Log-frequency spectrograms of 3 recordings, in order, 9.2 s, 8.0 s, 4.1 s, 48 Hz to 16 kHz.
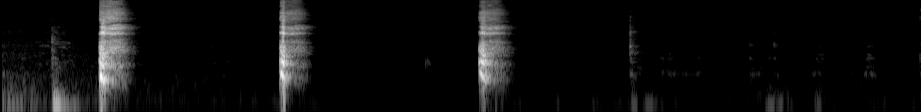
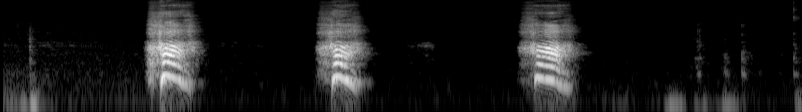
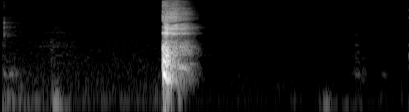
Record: {"three_cough_length": "9.2 s", "three_cough_amplitude": 32768, "three_cough_signal_mean_std_ratio": 0.16, "exhalation_length": "8.0 s", "exhalation_amplitude": 32768, "exhalation_signal_mean_std_ratio": 0.27, "cough_length": "4.1 s", "cough_amplitude": 32768, "cough_signal_mean_std_ratio": 0.16, "survey_phase": "beta (2021-08-13 to 2022-03-07)", "age": "65+", "gender": "Female", "wearing_mask": "No", "symptom_none": true, "smoker_status": "Never smoked", "respiratory_condition_asthma": false, "respiratory_condition_other": false, "recruitment_source": "REACT", "submission_delay": "2 days", "covid_test_result": "Negative", "covid_test_method": "RT-qPCR", "influenza_a_test_result": "Negative", "influenza_b_test_result": "Negative"}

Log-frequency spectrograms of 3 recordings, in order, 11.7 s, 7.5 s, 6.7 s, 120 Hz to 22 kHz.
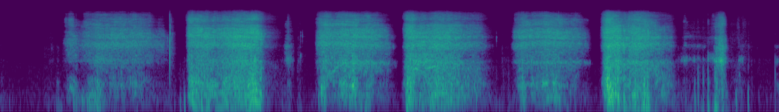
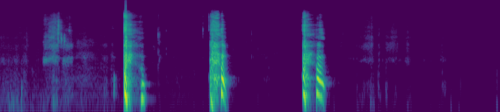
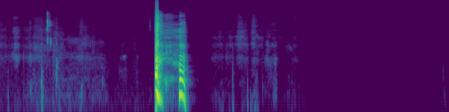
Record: {"exhalation_length": "11.7 s", "exhalation_amplitude": 11678, "exhalation_signal_mean_std_ratio": 0.66, "three_cough_length": "7.5 s", "three_cough_amplitude": 32767, "three_cough_signal_mean_std_ratio": 0.19, "cough_length": "6.7 s", "cough_amplitude": 32768, "cough_signal_mean_std_ratio": 0.13, "survey_phase": "beta (2021-08-13 to 2022-03-07)", "age": "45-64", "gender": "Male", "wearing_mask": "No", "symptom_fever_high_temperature": true, "symptom_headache": true, "symptom_other": true, "symptom_onset": "7 days", "smoker_status": "Never smoked", "respiratory_condition_asthma": false, "respiratory_condition_other": false, "recruitment_source": "Test and Trace", "submission_delay": "5 days", "covid_test_result": "Positive", "covid_test_method": "RT-qPCR", "covid_ct_value": 15.6, "covid_ct_gene": "ORF1ab gene", "covid_ct_mean": 15.8, "covid_viral_load": "6600000 copies/ml", "covid_viral_load_category": "High viral load (>1M copies/ml)"}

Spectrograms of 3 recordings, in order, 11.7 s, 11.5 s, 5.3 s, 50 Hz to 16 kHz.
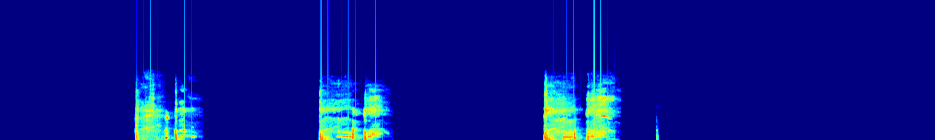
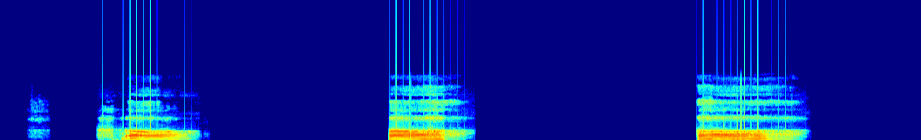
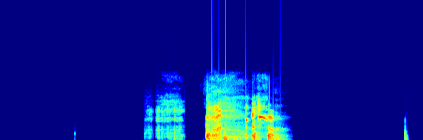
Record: {"three_cough_length": "11.7 s", "three_cough_amplitude": 27705, "three_cough_signal_mean_std_ratio": 0.26, "exhalation_length": "11.5 s", "exhalation_amplitude": 30256, "exhalation_signal_mean_std_ratio": 0.37, "cough_length": "5.3 s", "cough_amplitude": 32768, "cough_signal_mean_std_ratio": 0.28, "survey_phase": "beta (2021-08-13 to 2022-03-07)", "age": "65+", "gender": "Male", "wearing_mask": "No", "symptom_runny_or_blocked_nose": true, "smoker_status": "Never smoked", "respiratory_condition_asthma": false, "respiratory_condition_other": false, "recruitment_source": "REACT", "submission_delay": "3 days", "covid_test_result": "Negative", "covid_test_method": "RT-qPCR"}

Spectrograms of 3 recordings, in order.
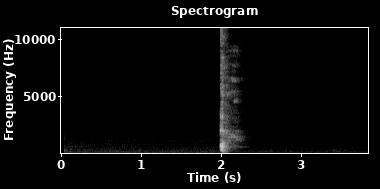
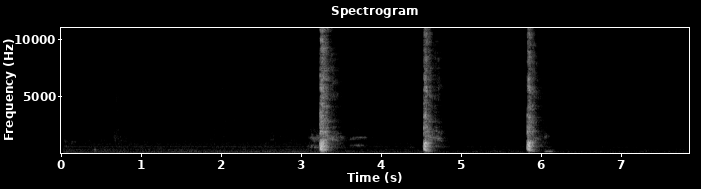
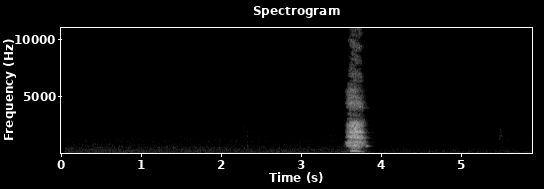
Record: {"cough_length": "3.8 s", "cough_amplitude": 32516, "cough_signal_mean_std_ratio": 0.14, "three_cough_length": "7.9 s", "three_cough_amplitude": 28404, "three_cough_signal_mean_std_ratio": 0.15, "exhalation_length": "5.9 s", "exhalation_amplitude": 18079, "exhalation_signal_mean_std_ratio": 0.18, "survey_phase": "beta (2021-08-13 to 2022-03-07)", "age": "18-44", "gender": "Female", "wearing_mask": "Yes", "symptom_runny_or_blocked_nose": true, "symptom_change_to_sense_of_smell_or_taste": true, "smoker_status": "Never smoked", "respiratory_condition_asthma": false, "respiratory_condition_other": false, "recruitment_source": "Test and Trace", "submission_delay": "2 days", "covid_test_result": "Positive", "covid_test_method": "RT-qPCR", "covid_ct_value": 19.4, "covid_ct_gene": "ORF1ab gene", "covid_ct_mean": 20.1, "covid_viral_load": "250000 copies/ml", "covid_viral_load_category": "Low viral load (10K-1M copies/ml)"}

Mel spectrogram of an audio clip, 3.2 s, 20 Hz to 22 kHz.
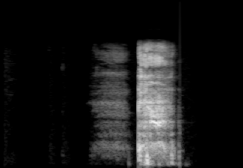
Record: {"cough_length": "3.2 s", "cough_amplitude": 30816, "cough_signal_mean_std_ratio": 0.29, "survey_phase": "beta (2021-08-13 to 2022-03-07)", "age": "18-44", "gender": "Male", "wearing_mask": "No", "symptom_cough_any": true, "smoker_status": "Ex-smoker", "respiratory_condition_asthma": false, "respiratory_condition_other": false, "recruitment_source": "Test and Trace", "submission_delay": "2 days", "covid_test_result": "Positive", "covid_test_method": "LFT"}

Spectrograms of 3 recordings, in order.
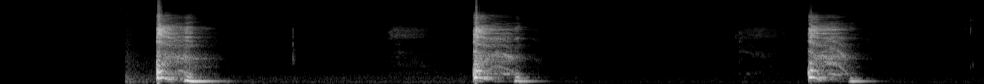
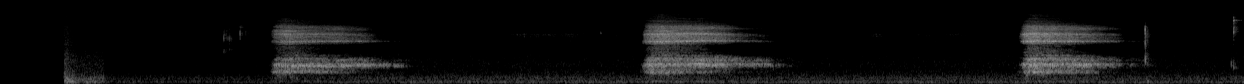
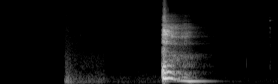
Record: {"three_cough_length": "9.8 s", "three_cough_amplitude": 26028, "three_cough_signal_mean_std_ratio": 0.27, "exhalation_length": "12.4 s", "exhalation_amplitude": 7852, "exhalation_signal_mean_std_ratio": 0.45, "cough_length": "2.8 s", "cough_amplitude": 26028, "cough_signal_mean_std_ratio": 0.25, "survey_phase": "beta (2021-08-13 to 2022-03-07)", "age": "45-64", "gender": "Male", "wearing_mask": "No", "symptom_shortness_of_breath": true, "symptom_sore_throat": true, "symptom_diarrhoea": true, "symptom_headache": true, "symptom_onset": "12 days", "smoker_status": "Ex-smoker", "respiratory_condition_asthma": false, "respiratory_condition_other": false, "recruitment_source": "REACT", "submission_delay": "1 day", "covid_test_result": "Negative", "covid_test_method": "RT-qPCR"}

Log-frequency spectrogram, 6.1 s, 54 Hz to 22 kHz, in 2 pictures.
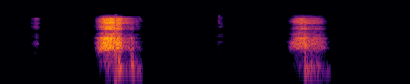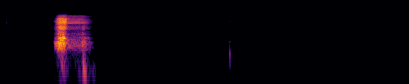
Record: {"exhalation_length": "6.1 s", "exhalation_amplitude": 29421, "exhalation_signal_mean_std_ratio": 0.19, "survey_phase": "beta (2021-08-13 to 2022-03-07)", "age": "65+", "gender": "Female", "wearing_mask": "No", "symptom_none": true, "smoker_status": "Never smoked", "respiratory_condition_asthma": false, "respiratory_condition_other": false, "recruitment_source": "REACT", "submission_delay": "1 day", "covid_test_result": "Negative", "covid_test_method": "RT-qPCR", "influenza_a_test_result": "Negative", "influenza_b_test_result": "Negative"}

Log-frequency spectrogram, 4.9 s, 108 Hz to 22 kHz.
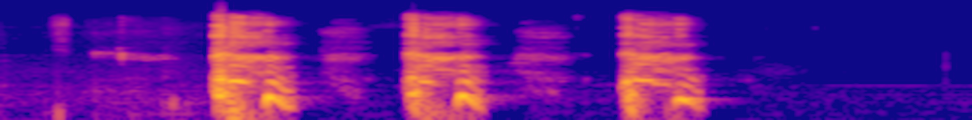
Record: {"three_cough_length": "4.9 s", "three_cough_amplitude": 32767, "three_cough_signal_mean_std_ratio": 0.35, "survey_phase": "beta (2021-08-13 to 2022-03-07)", "age": "18-44", "gender": "Female", "wearing_mask": "No", "symptom_fatigue": true, "symptom_headache": true, "smoker_status": "Never smoked", "respiratory_condition_asthma": false, "respiratory_condition_other": false, "recruitment_source": "REACT", "submission_delay": "1 day", "covid_test_result": "Negative", "covid_test_method": "RT-qPCR", "influenza_a_test_result": "Negative", "influenza_b_test_result": "Negative"}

